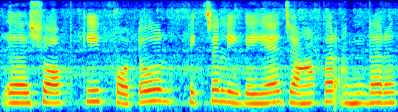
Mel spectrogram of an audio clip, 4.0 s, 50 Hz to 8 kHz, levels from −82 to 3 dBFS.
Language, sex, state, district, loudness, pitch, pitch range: Hindi, female, Chandigarh, Chandigarh, -15 LUFS, 230 Hz, 220-250 Hz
